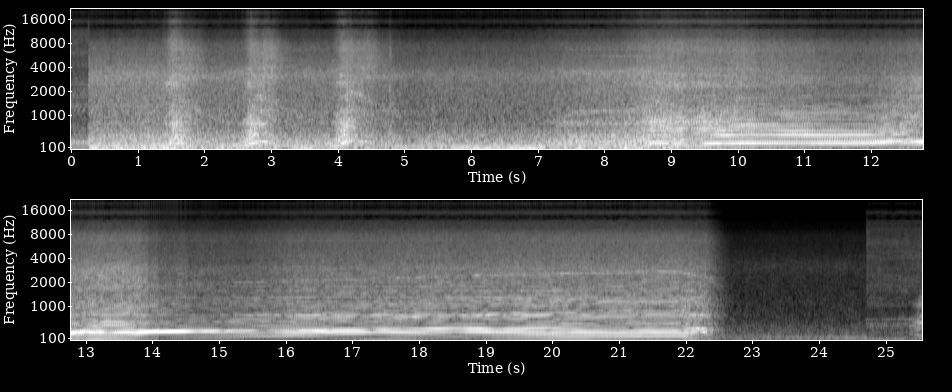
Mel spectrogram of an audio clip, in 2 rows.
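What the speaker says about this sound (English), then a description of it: "we'll go in there and make a pull on it." A stack-injected 416ci LS3 V8 roars through a dyno pull, loud and close, its pitch climbing steadily over many seconds before cutting off sharply to a low idle rumble.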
